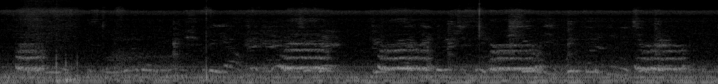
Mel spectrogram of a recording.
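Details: Female cat on her first mating, golden British longhair and silver British shorthair present; five rough, wavering caterwauls, each under a second, come in an irregular series over a low electrical hum.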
